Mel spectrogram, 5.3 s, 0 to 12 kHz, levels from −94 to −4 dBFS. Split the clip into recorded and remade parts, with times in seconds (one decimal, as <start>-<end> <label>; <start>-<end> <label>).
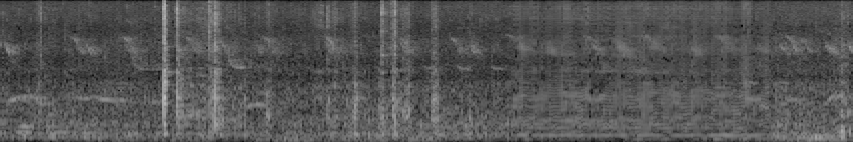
0.0-3.2 recorded; 3.2-4.8 remade; 4.8-5.3 recorded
